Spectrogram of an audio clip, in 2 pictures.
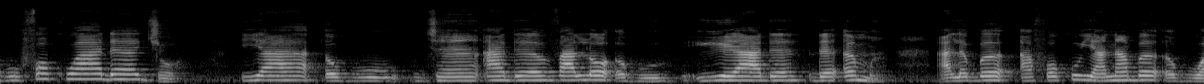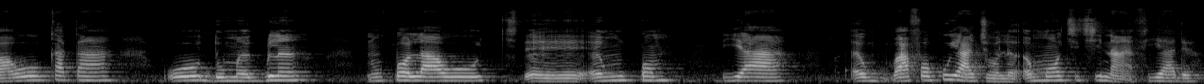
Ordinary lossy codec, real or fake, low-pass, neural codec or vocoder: MP3, 96 kbps; real; 14.4 kHz; none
